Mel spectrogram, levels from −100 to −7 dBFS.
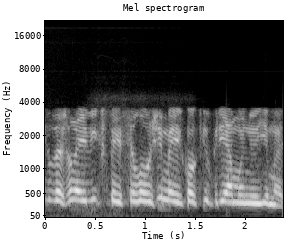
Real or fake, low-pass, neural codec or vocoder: real; 19.8 kHz; none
